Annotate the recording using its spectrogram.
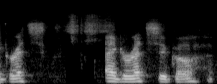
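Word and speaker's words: Aggretsuko: And that's how I pronounce it anyway, Agretsuko.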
